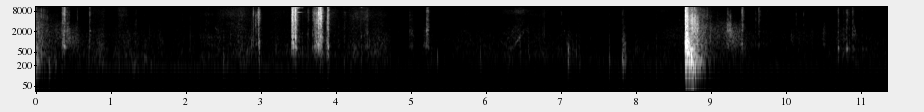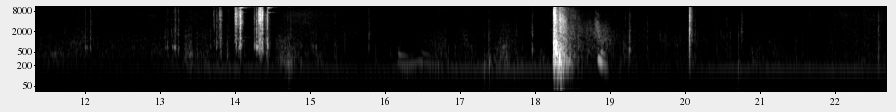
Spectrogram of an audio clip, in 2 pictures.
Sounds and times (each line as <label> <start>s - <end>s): rifle fire shot shots 0.0s - 0.6s
rifle fire shot shots 8.6s - 9.4s
rifle fire shot shots 18.2s - 19.0s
